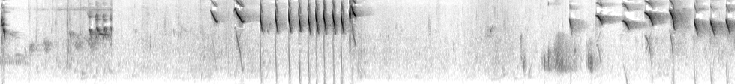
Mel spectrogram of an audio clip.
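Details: Marico sunbird (Cinnyris mariquensis), song.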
